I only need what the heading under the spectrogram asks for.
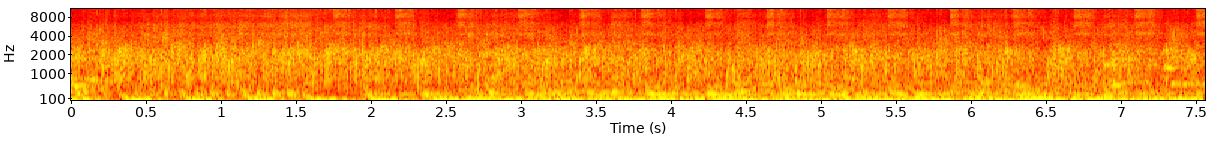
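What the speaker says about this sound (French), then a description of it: "C'est quand vous voulez vos applaudissements" A crowd of spectators claps loudly and continuously at a juniors presentation event, the applause holding a steady, full wash of hands throughout.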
